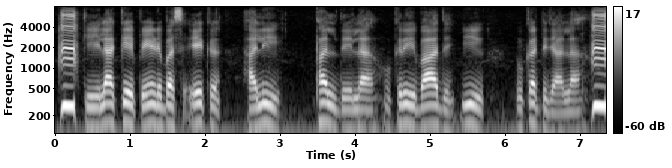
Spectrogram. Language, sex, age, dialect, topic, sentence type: Bhojpuri, male, 18-24, Northern, agriculture, statement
